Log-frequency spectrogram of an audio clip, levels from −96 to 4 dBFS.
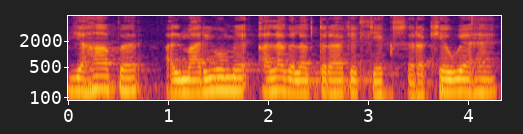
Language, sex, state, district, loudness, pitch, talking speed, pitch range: Hindi, male, Uttar Pradesh, Lucknow, -15 LUFS, 130 Hz, 165 wpm, 125-145 Hz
